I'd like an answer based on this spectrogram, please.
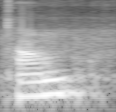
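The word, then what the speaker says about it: thumb: एम बी बम टी एच यू एम बी थम डी एच यू एम बी डम हम थम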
